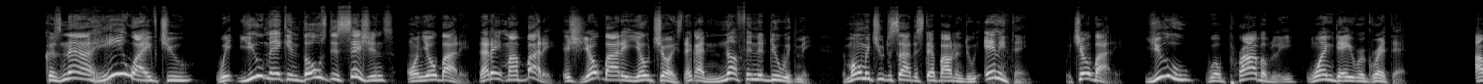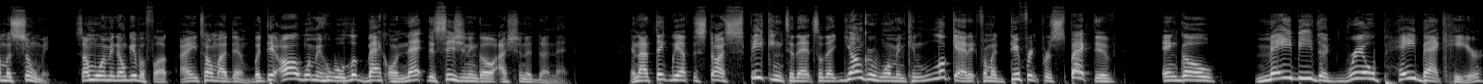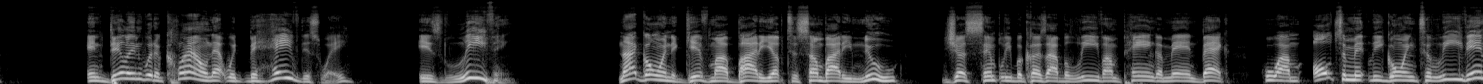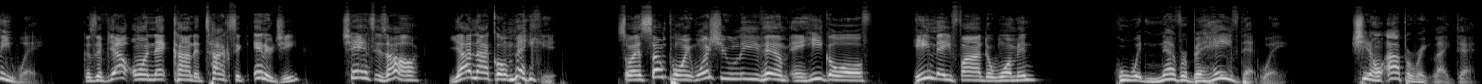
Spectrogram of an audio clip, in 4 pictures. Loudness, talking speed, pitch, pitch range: -19 LUFS, 195 wpm, 190 Hz, 160-225 Hz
